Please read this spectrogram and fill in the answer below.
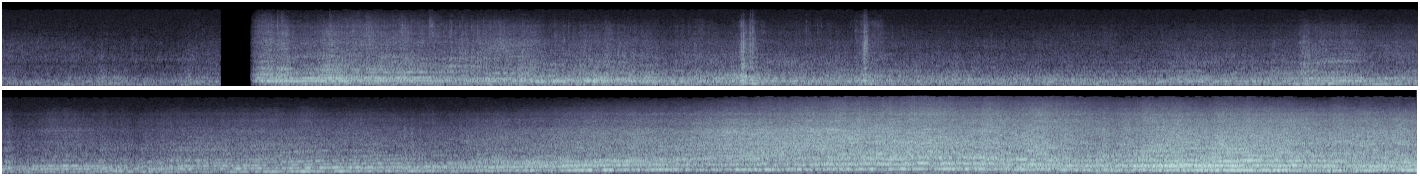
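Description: A pack of dirt-track mini stock race cars running together, several engines droning at once with their notes rising and falling. The sound grows louder as the field comes closer and is loudest near the end. The audio drops out briefly about two seconds in.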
